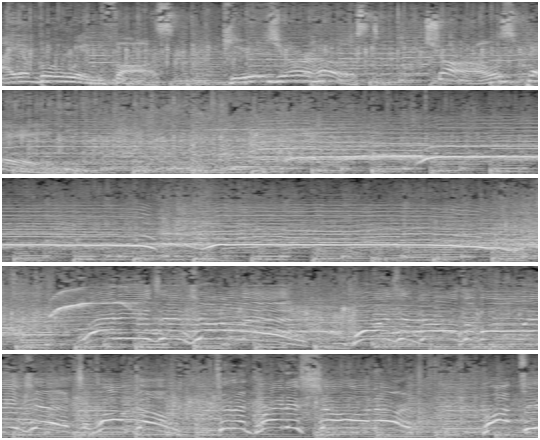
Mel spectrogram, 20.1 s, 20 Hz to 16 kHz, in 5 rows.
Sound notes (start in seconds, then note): 0.0 applause; 11.9 applause; 12.4 cheering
